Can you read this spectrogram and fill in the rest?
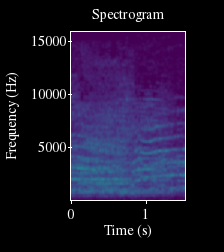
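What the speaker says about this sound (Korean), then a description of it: "응원의 함성이 막 뜨거우니까" Crowd cheering at the opening match of a 2015 Blade & Soul tournament in Korea, a loud, sustained wash of shouts and cheers filling the whole moment with no break.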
